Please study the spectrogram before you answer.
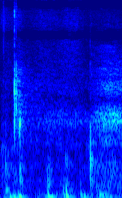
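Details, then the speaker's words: Faint brief clicks as a person with tracheomalacia, hypermobile joints (possibly elbows), joint pain and unsteady gait deliberately pops a joint: joint popping (crepitus) in a hypermobile joint. "You know, I can still pop them. I don't know if I've ever mentioned that I can pop them out. You know, still hypermobile in some of my joints."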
